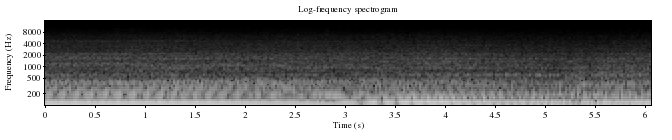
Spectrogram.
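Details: Nissan S14 with SR20 engine, under way after gearbox repair: steady low engine rumble with no whine, grind or clunk from the gearbox; driveline smooth and quiet, earlier noises gone.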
